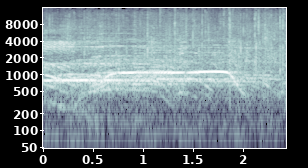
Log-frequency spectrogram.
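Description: A crowd breaks into dense, steady clapping mixed with high, drawn-out whoops and cheers, loud and sustained throughout before easing slightly at the end.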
